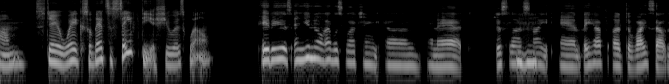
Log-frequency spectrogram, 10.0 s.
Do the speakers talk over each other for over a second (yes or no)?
no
